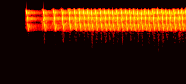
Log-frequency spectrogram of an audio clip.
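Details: Purple-throated sunbird, known in Java as kolibri ninja, singing a clear, high-pitched song. It opens with a few separate sharp notes, then settles into a fast, steady run of bright, tinkling pulses with no other sounds.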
